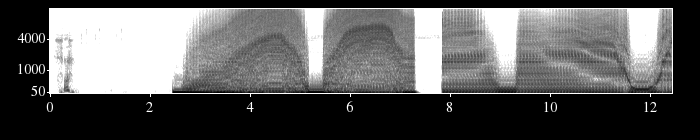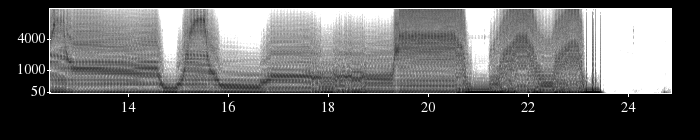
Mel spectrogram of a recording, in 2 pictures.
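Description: A distorted dubstep growl bass from the ZynAddSubFX synthesizer, played very loud with a deep sub-bass under it. Its tone opens and closes in repeated wobbling filter sweeps, with the pitch sliding up and down. It starts about two and a half seconds in, breaks off briefly a third of the way through, and stops just before the end.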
